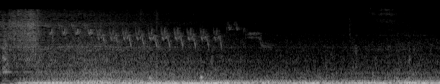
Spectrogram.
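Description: A car's engine rumbles low and steady as it drives on a warm June 20 evening around 8 p.m., with a quick series of high, chirping bird calls over the drone in the first few seconds. No one speaks.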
